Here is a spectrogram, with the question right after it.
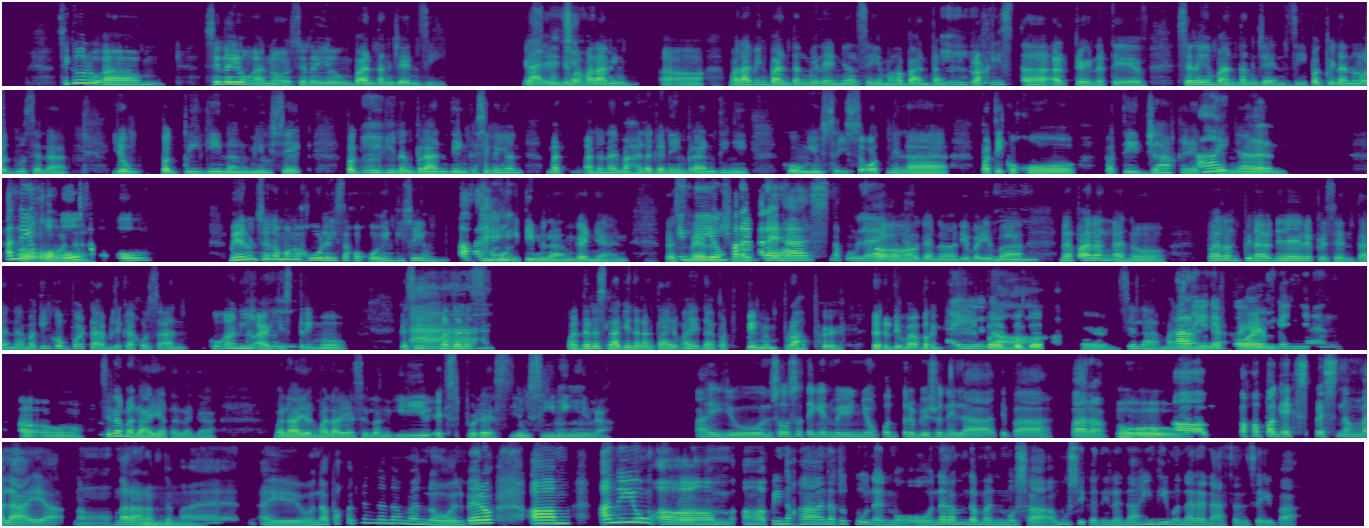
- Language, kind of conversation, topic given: Filipino, podcast, Ano ang paborito mong lokal na mang-aawit o banda sa ngayon, at bakit mo sila gusto?
- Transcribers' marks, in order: "talaga" said as "talag"; other background noise; laughing while speaking: "Okay"; in English: "artistry"; laughing while speaking: "'Di ba"; "magpe-perform" said as "magpeperm"; tapping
